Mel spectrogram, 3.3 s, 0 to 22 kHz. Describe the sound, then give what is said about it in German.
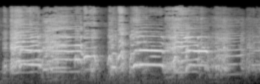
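Chickens clucking and a rooster crowing, a busy, overlapping flurry of high squawks and calls that fills the whole moment without pause, with no one talking. “Jo, sie sind all ganz hibbelig, die Höhner, und auch die Duven, die Mucksig als Smuck, denn am 22.”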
